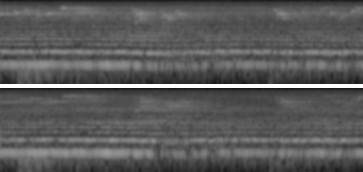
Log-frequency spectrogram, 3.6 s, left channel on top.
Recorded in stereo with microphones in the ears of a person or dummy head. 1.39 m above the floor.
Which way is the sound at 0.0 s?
55° left (ahead or behind).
